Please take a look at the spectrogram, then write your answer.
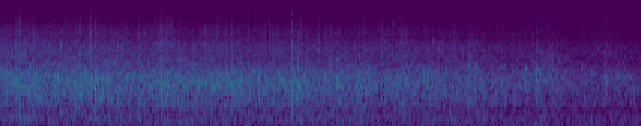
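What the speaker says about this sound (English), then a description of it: "a big round of applause" An audience of union workers at an auto industry event applauds Transportation Secretary Ray LaHood, a fairly quiet but sustained patter of clapping from a large crowd that slowly fades toward the end.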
